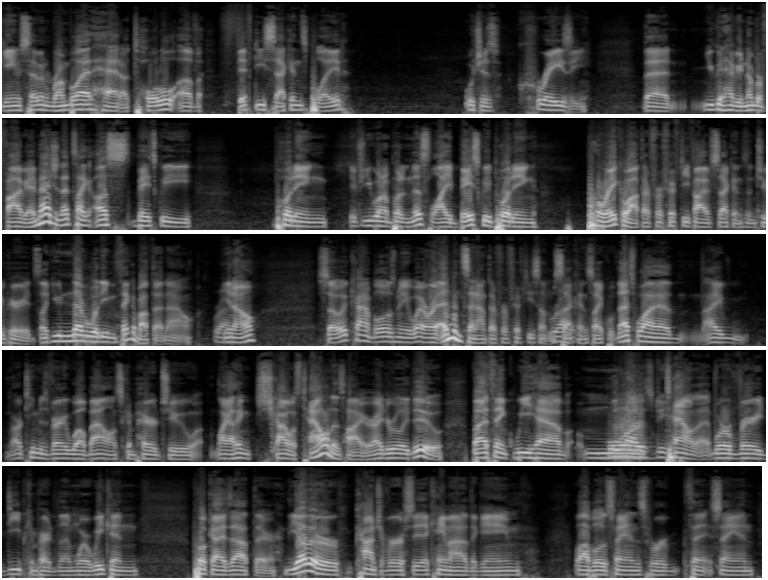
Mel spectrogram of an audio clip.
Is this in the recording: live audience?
no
